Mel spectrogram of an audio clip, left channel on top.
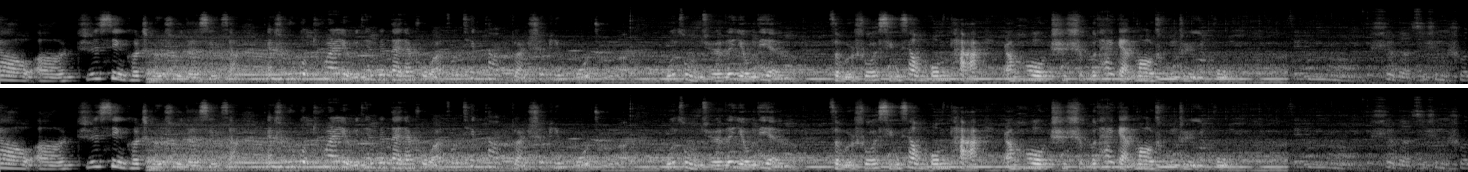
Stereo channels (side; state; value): both; normal; correlation 0.96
